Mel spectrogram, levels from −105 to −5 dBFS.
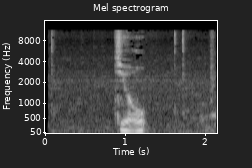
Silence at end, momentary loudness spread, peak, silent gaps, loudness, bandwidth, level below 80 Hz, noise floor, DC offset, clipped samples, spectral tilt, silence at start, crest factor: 0 s; 20 LU; -12 dBFS; none; -32 LUFS; 12 kHz; -50 dBFS; -62 dBFS; under 0.1%; under 0.1%; -3.5 dB/octave; 0.05 s; 22 dB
